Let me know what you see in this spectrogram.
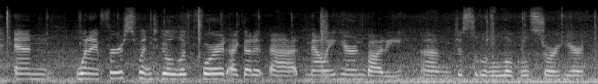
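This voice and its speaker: Against loud background noise, a woman talks at a moderate pace in a dry sound with no echo. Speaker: beauty vlogger. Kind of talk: casual vlog chat. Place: car. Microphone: phone near.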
